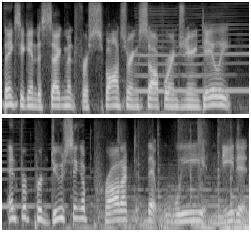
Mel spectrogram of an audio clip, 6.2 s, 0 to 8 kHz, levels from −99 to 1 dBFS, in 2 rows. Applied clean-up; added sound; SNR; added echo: none; Wind instrument, woodwind instrument; 14 dB; none.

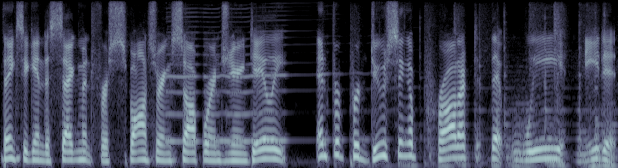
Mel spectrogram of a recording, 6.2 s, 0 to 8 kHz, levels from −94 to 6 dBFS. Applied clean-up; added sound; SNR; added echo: neural mask model RNNoise.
